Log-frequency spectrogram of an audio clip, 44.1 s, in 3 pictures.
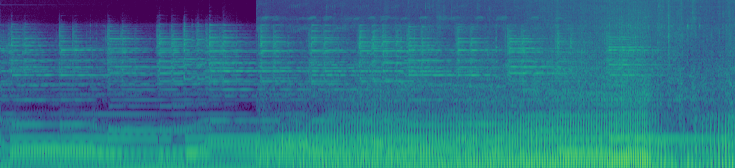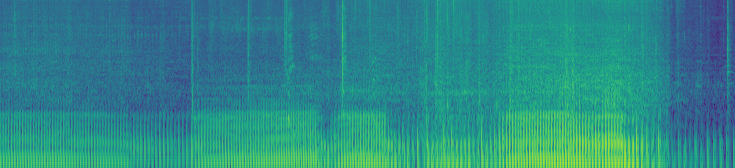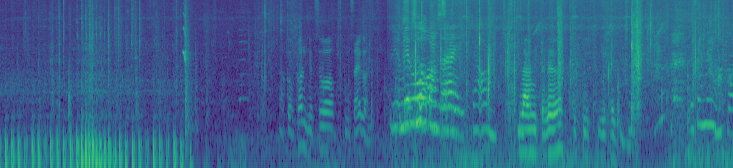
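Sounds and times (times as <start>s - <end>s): motorcycle engine running: 5.2s - 33.4s.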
